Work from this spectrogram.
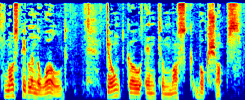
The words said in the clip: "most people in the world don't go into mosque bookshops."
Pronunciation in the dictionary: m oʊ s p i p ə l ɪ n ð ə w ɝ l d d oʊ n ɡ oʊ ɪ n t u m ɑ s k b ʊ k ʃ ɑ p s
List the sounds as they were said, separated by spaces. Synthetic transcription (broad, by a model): m oʊ s p i p l ɪ n ð ə w ɝ l d d oʊ n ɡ oʊ ɪ n t u m ɑ s k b ʊ k ʃ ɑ p s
